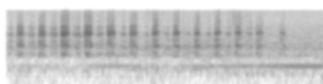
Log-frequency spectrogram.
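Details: Three-year-old bulldog panting hard and fast, quick rhythmic breathy huffs about three or four per second, loud and close, with a faint steady hum underneath.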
